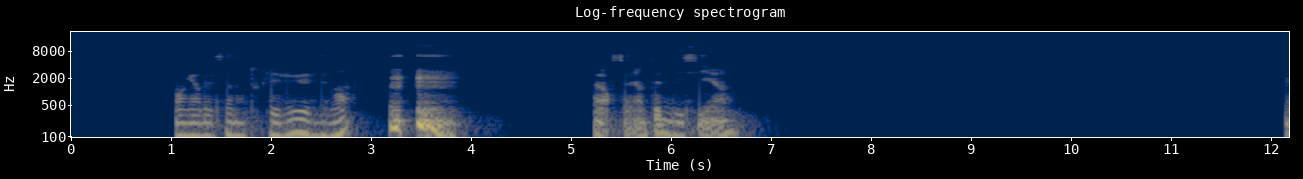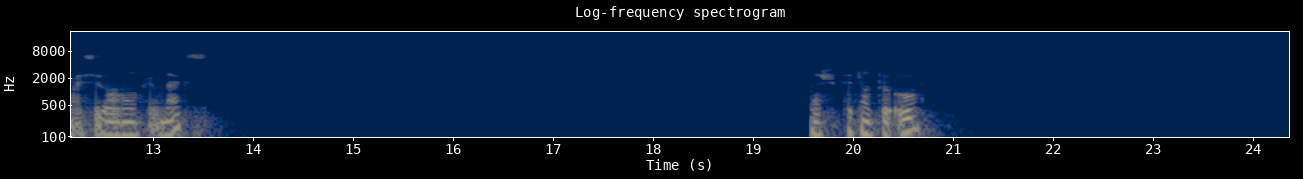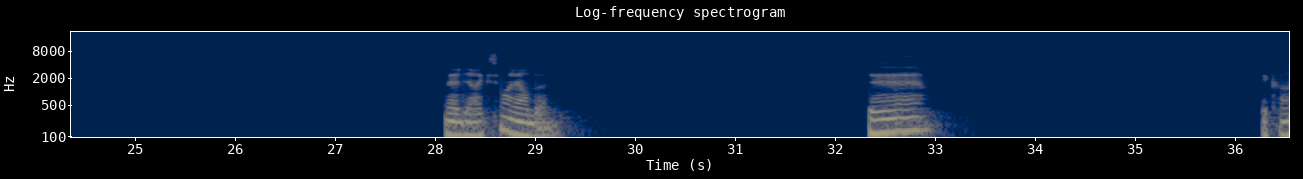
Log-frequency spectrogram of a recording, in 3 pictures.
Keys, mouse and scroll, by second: 1.4 click, 1.4 middle click, 2.9 middle click, 2.9 alt+click, 3.2 middle click, 3.9 alt+middle click, 6.2 scroll, 9.4 alt+click, 12.0 click, 13.7 click, 14.2 alt+click, 16.6 click, 19.6 alt+middle click, 20.6 alt+middle click, 24.2 click, 26.3 click, 26.5 z, 30.9 click.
